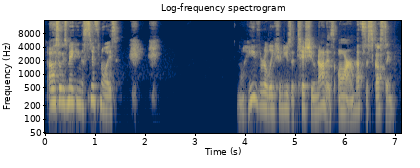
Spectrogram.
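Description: A woman's voice: lowish voice, normal speed, sharp tone. A young woman teacher reading a picture book aloud in a patient, step-by-step lesson, sounding out words.

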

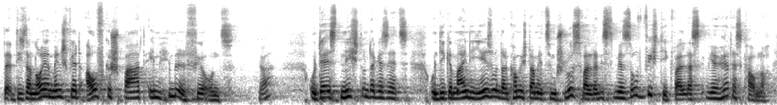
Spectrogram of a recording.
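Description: A man giving a Bible teaching as a sermon, talking conversationally to the congregation, often checking with a quick "ja?" and restarting his phrases. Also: on the high side, expressive, mellow. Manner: conversational preaching, frequent tag "ja?", restarts. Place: church hall.

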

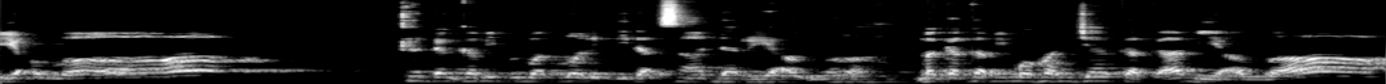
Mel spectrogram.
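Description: Fervent pleading fills this Friday sermon prayer, led by a middle-aged preacher whose voice moves from murmurs to shouted cries. He speaks into a headset mic at a mosque pulpit, and the sound is phone quality.

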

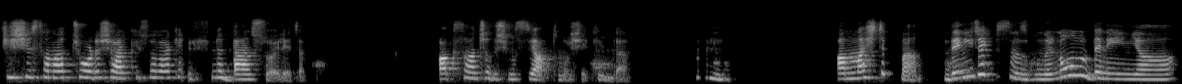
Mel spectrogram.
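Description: A woman from Turkey teaching a live online English exam-prep lesson, lively and encouraging, with a slightly hoarse voice. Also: sits high, moderate pace, rough recording. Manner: lively, encouraging, reads out student names.

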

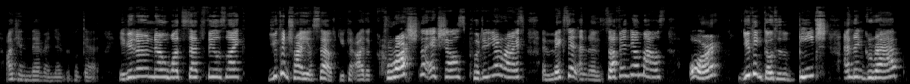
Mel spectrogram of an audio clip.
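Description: Animated woman telling a storytime vlog. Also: very high voice, quick pace, hardly any pauses. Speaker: vlogger.

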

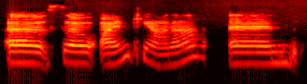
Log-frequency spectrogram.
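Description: Speaking slowly in a mid-range voice, a young woman from the US chats as a guest on a video call, casual and interview-style, with plenty of laughs and "like." She sits in a room at home by a window, and the sound is phone-quality with no echo.

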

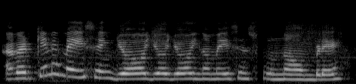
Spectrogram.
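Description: A woman's voice: high voice, a little slow, lo-fi sound, a little hiss or hum. A woman with a Peruvian Spanish accent teaching young children in an online class, patiently going over an exam and checking in often. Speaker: primary school teacher. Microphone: video call.

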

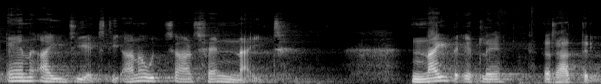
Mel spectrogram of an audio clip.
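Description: A man teaching an English lesson to beginners, spelling words out slowly letter by letter and often asking his learners how to say them. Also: mid-range voice, darkish tone, big-room sound. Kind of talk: spoken language lesson.

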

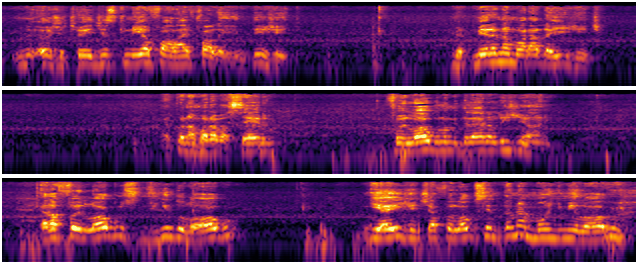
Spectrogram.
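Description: A man who tells a story to his viewers while eating, in an animated way and often calling out to them. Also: high voice, creaky, a little hiss or hum. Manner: animated, addresses viewers as "gente". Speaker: vlogger. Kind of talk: casual storytelling during a mukbang.

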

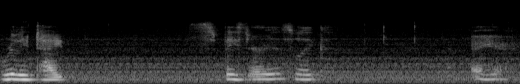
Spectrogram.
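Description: Slow, hesitant woman flossing while talking. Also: fairly high pitch, flat delivery. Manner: soft-spoken and hesitant, with many fillers. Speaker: vlogger. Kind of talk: casual how-to vlog. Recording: dull lo-fi recording with clear background noise.

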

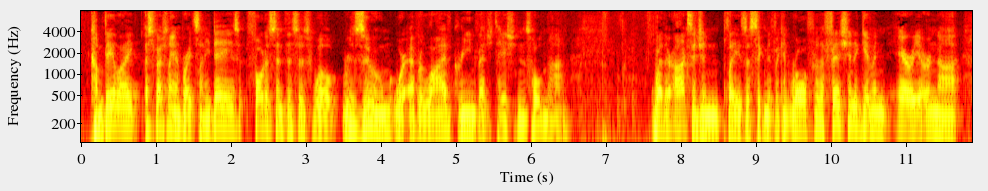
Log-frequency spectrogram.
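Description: A middle-aged man with a very dark, mellow timbre talks through a nature lesson at a steady, measured pace. He pauses often with "uh" and "um" while he explains. He is recorded at his desk in a home office. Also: medium pitch. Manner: measured, explanatory, with frequent uh fillers. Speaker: fishing educator. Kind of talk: educational narration. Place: home office with a desktop computer.

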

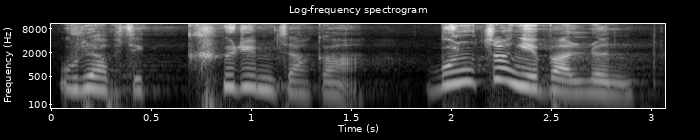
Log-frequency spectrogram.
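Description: Older woman, church testimony, lively swooping pitch, long reverb of a church hall. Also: measured pace. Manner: animated storytelling, dramatic retelling of childhood. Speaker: church deaconess giving testimony.

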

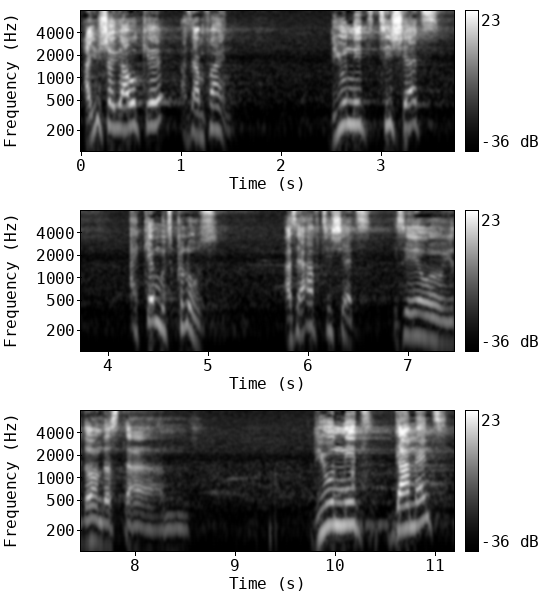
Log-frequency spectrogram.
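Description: A man preaching a sermon, moving between loud emphatic declarations and low, confiding storytelling. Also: animated, normal speed, slight background noise. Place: large church hall. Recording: long hall reverb.

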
